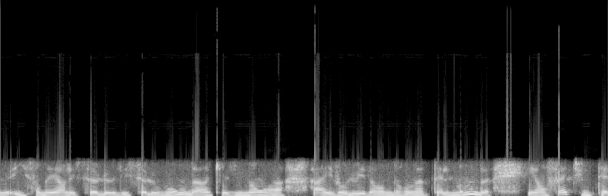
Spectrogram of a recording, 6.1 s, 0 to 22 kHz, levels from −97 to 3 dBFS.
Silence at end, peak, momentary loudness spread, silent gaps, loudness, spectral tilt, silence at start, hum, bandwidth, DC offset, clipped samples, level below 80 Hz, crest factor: 0 s; 0 dBFS; 3 LU; none; -13 LUFS; -8 dB/octave; 0 s; none; 6.6 kHz; under 0.1%; under 0.1%; -54 dBFS; 12 dB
